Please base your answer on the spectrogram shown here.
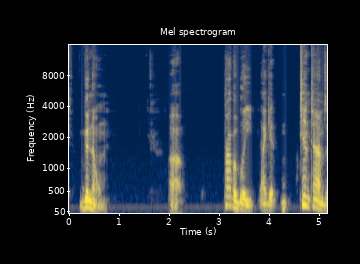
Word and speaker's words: GNOME: and it is pronounced GNOME. The G is silent. But this is not that word. This is an acronym. The first letter, the G, actually stands for GNU, which is why the GNOME developers call this GNOME.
